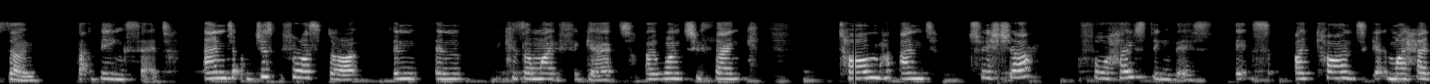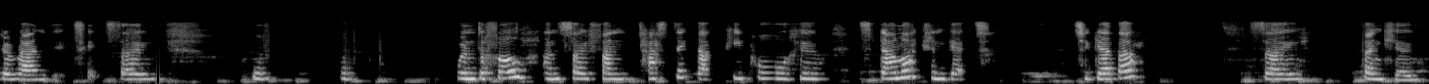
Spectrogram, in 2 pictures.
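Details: Adult woman's stuttering (stammer) since about age three, described as uncontrollably bad, with teenage years when she could hardly put two words together; later attended the Starfish Project speech therapy course to gain control.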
